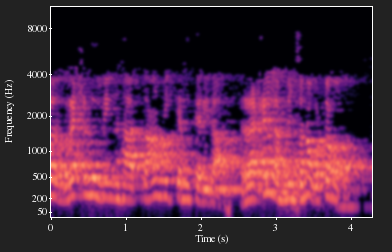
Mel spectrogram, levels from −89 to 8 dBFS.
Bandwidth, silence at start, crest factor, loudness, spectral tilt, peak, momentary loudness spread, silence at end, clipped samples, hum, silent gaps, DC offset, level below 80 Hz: 7.8 kHz; 0 s; 14 dB; -15 LUFS; -7 dB/octave; -2 dBFS; 5 LU; 0 s; under 0.1%; none; none; under 0.1%; -54 dBFS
